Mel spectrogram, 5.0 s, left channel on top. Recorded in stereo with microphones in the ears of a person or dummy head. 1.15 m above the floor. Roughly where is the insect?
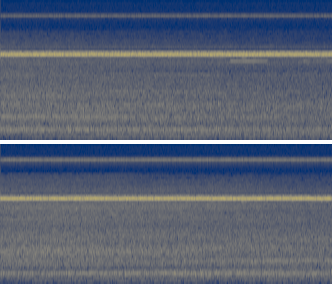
Right.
